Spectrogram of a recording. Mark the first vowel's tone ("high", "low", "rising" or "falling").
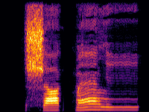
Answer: low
